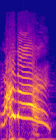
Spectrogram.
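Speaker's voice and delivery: very high, drawn-out holler; imitated excited outburst. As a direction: burst out high like the irrepressible convert. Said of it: "jumped up again and said".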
